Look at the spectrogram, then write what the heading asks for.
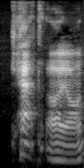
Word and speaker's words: cation: ions we have the cation cation is how you say that the cation is the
